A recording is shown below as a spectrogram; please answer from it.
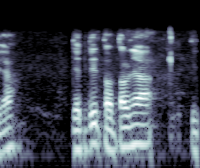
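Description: Only speech: a man's voice counting numbers aloud in Indonesian, with a short pause between phrases.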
